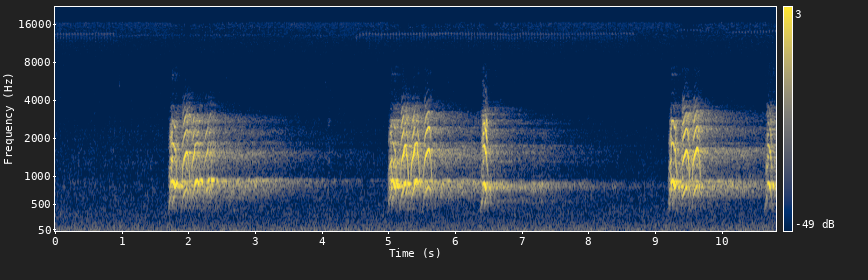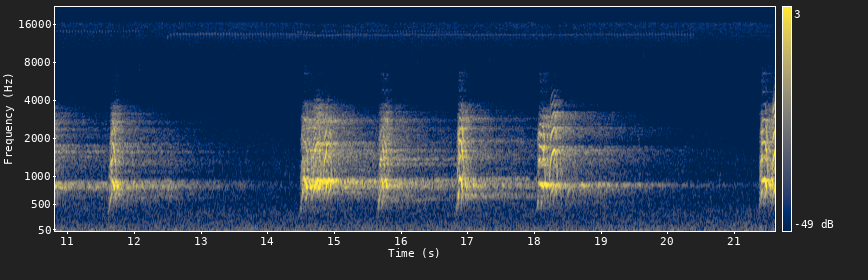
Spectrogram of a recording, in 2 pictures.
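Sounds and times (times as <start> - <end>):
coyote barking: 1.7 - 3.8, 5.0 - 7.8, 9.2 - 13.0, 14.5 - 19.9, 21.4 - 21.6.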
